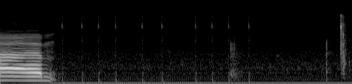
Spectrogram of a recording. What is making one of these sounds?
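Soft clicks tick quickly one after another.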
